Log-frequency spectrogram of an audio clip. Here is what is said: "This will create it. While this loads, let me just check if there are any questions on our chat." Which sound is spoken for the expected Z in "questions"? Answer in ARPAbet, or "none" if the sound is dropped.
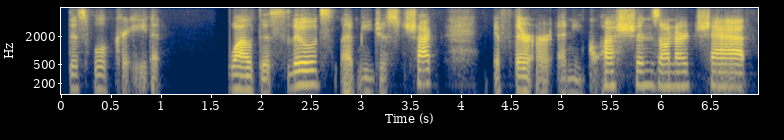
Z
